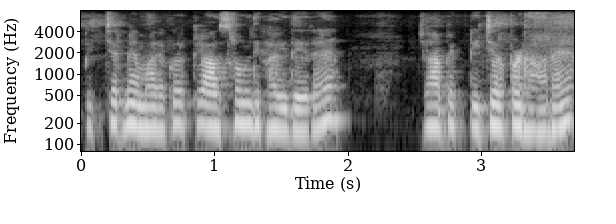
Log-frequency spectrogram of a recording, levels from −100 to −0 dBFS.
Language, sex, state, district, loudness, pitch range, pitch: Hindi, female, Haryana, Rohtak, -20 LUFS, 170-195 Hz, 185 Hz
